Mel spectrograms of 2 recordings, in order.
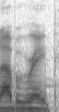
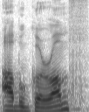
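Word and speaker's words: Abu Ghraib: we were torturing people at Abu grab he called it Abu gam Abu gar okay among many different pronunciations so if you're trying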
